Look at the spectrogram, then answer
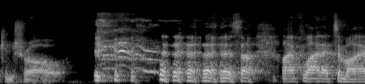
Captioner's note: both laugh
